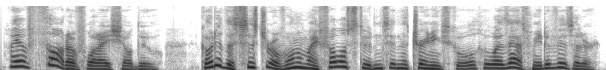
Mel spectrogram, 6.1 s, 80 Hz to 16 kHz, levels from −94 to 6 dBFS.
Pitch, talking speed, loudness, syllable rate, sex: 190 Hz, 275 wpm, -16 LUFS, 6.6 syllables/s, male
